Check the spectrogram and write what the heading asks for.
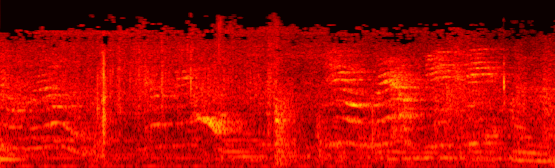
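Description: Children's voices, high-pitched chatter and calls rising and falling, loudest in the second half, with a brief adult voice at the start.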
